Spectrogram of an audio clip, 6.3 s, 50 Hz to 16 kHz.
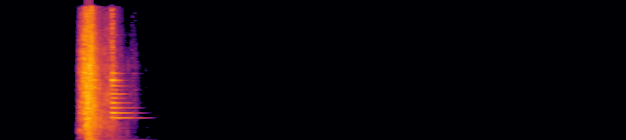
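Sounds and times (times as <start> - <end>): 
sword stab through: 0.8 - 1.4.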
